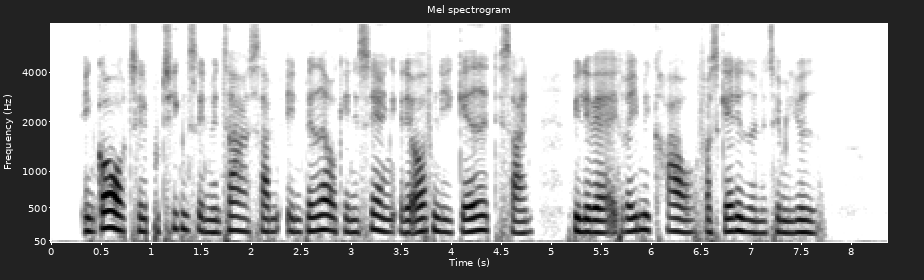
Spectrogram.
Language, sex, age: Danish, female, 32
